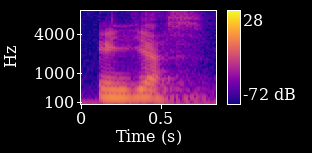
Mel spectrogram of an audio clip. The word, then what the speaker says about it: Enllaç: patrón de la fundación en yas se escribe de otra forma pero se pronuncia así dio porque en catalán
